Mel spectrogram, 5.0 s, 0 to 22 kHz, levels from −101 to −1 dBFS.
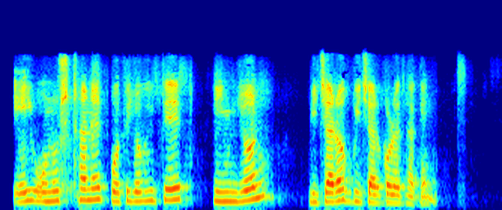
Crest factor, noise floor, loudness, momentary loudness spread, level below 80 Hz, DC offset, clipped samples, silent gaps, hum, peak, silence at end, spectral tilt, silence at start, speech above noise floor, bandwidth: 22 dB; -54 dBFS; -24 LUFS; 12 LU; -66 dBFS; under 0.1%; under 0.1%; none; none; -4 dBFS; 0.4 s; -4.5 dB/octave; 0.15 s; 30 dB; 8.2 kHz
